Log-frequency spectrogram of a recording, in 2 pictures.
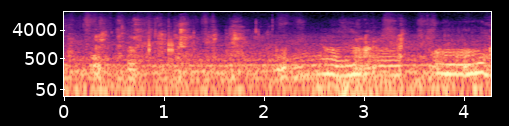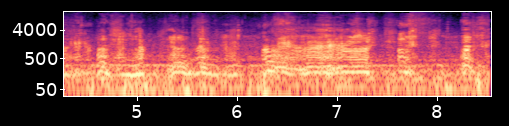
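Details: Two English Cocker Spaniels, Ruby and Bella, playing together in August 2014; low rumbling growls rise and fall through the middle seconds, mixed with scuffling thumps, brief higher yips and steady background noise.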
